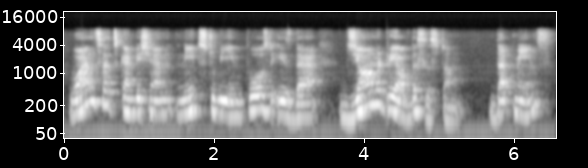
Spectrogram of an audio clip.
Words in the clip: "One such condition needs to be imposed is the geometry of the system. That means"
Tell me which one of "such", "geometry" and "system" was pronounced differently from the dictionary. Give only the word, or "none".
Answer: none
